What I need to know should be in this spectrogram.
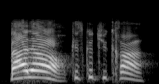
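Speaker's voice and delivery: very loud, full-throated shouting. Scolding someone who is afraid to look at a demon: shouting. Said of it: "tu cries".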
